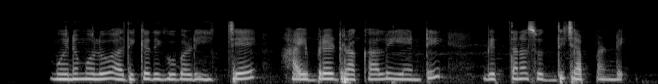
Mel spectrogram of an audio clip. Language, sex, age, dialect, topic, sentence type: Telugu, female, 18-24, Utterandhra, agriculture, question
